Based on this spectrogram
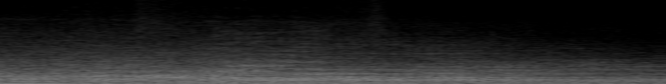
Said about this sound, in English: Is that a helicopter? Yeah, dude, nonstop.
